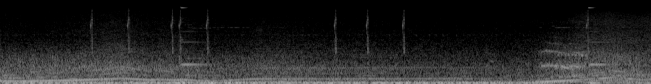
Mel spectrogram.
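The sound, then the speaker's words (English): Car engine in a police video game as a car speeds off: a steady droning motor whose pitch wavers, then climbs near the end, with a few faint clicks above it. “Love how he just brake checks me and speeds off.”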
